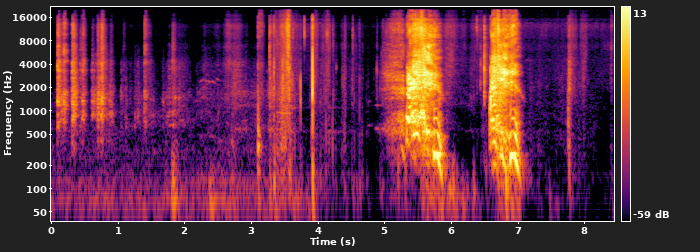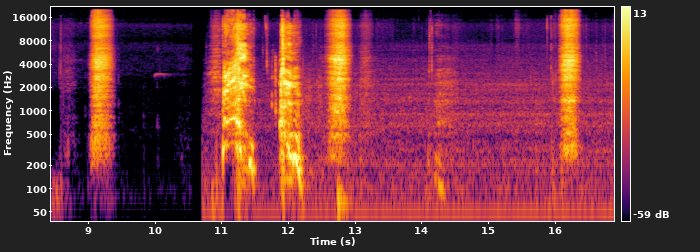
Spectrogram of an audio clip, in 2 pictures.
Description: Sneezing while dusting my bedroom. Dust allergies coming out.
